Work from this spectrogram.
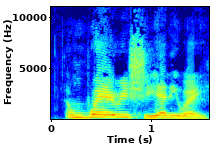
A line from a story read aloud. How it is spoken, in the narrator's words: he snaps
